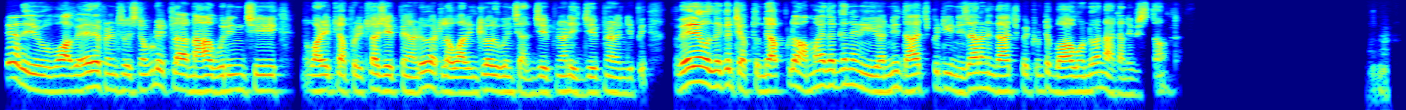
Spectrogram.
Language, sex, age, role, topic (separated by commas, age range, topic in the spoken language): Telugu, male, 20-24, guest, నిజం చెప్పడం వల్ల సంబంధాలు దెబ్బతింటే, మీరు దాన్ని ఎలా చూస్తారు?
